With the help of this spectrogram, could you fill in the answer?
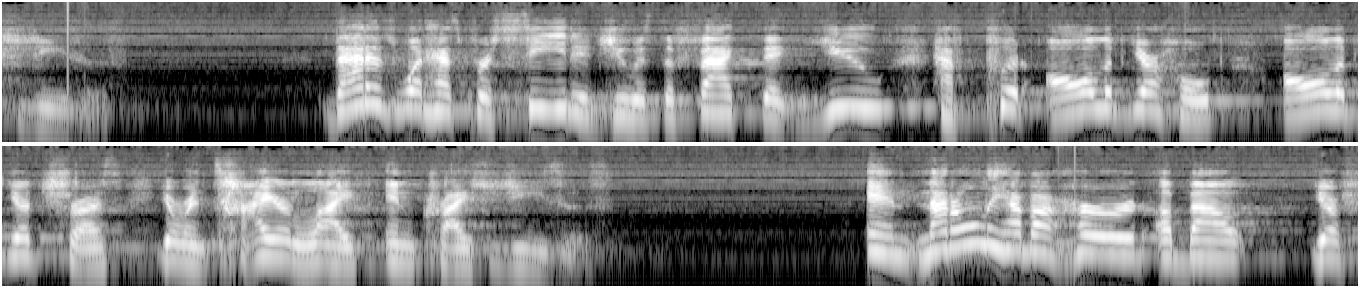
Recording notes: Shares a message from Huffman Baptist Church, where he preached on Colossians chapter 1.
